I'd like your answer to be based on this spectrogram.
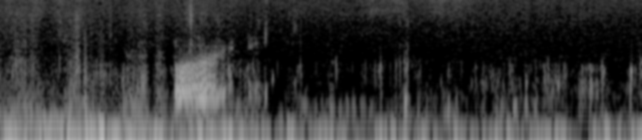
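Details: Stomach growling (borborygmi) recorded for ASMR, tagged as hunger sounds: low gurgling and rumbling with one louder growl, then soft bubbling, from gut movement.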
